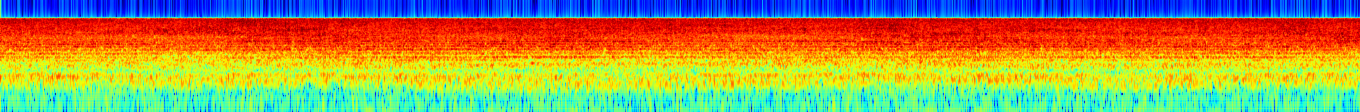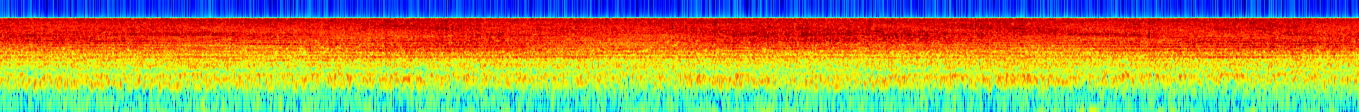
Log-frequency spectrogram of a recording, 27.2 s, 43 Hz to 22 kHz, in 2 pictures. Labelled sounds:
24.3	24.6	vessel noise, 3.1 to 3.4 kHz

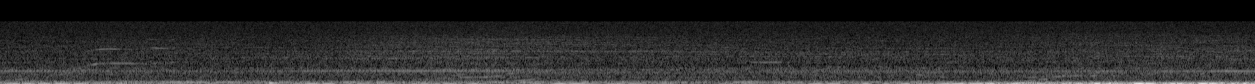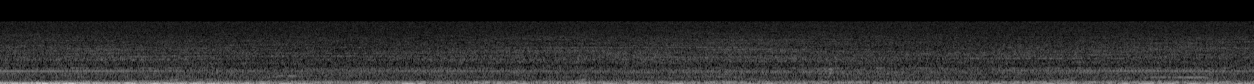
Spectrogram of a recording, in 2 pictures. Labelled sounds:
0.9	1.4	humpback whale, 0.86 to 2.1 kHz
7.5	7.8	humpback whale, 0.99 to 1.1 kHz

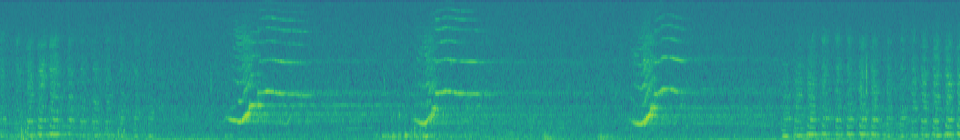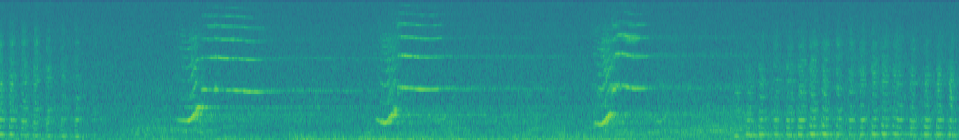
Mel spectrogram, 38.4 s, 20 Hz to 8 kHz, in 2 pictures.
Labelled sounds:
4.6	6.3	humpback whale, 0.80 to 7.6 kHz
8.4	9.7	humpback whale, 0.90 to 6.6 kHz
12.7	13.8	humpback whale, 0.90 to 5.7 kHz
22.8	24.5	humpback whale, 0.99 to 7.8 kHz
26.8	28.1	humpback whale, 0.96 to 7.1 kHz
31.1	32.2	humpback whale, 0.99 to 6.1 kHz

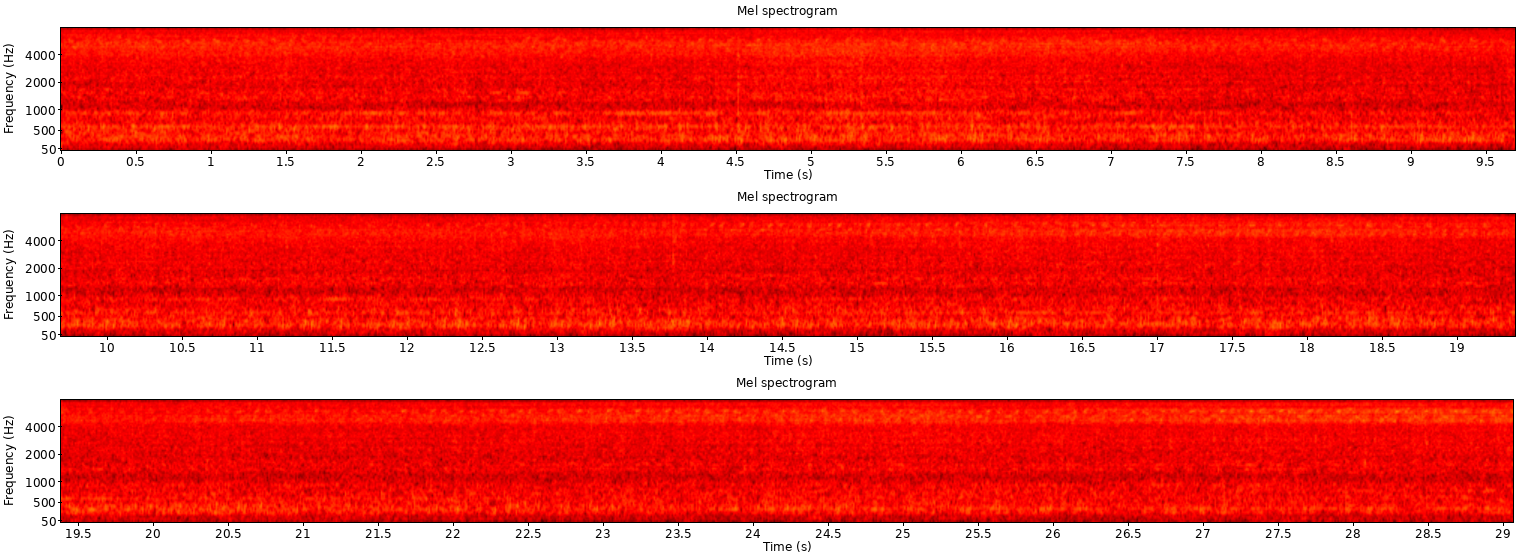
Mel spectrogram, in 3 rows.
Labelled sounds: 26.2	26.5	vessel noise, 6.1 to 6.3 kHz

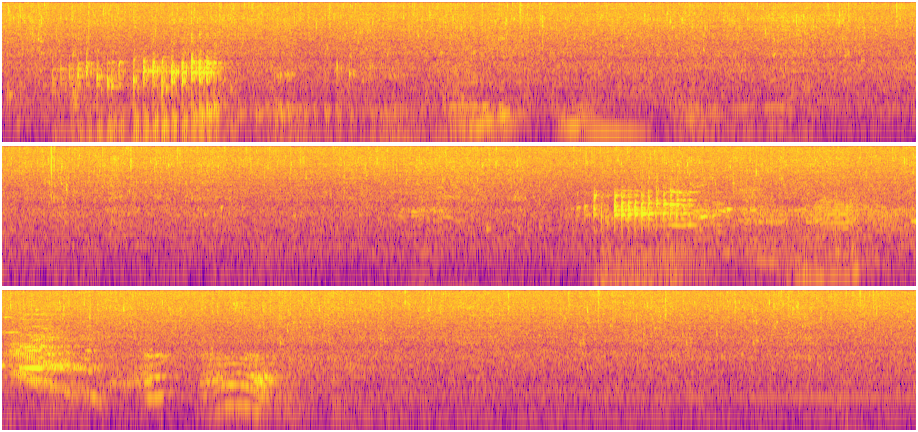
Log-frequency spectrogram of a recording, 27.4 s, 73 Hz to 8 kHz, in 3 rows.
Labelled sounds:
1.9	2.2	humpback whale, 0.78 to 1.2 kHz
13.1	13.4	humpback whale, 0.78 to 1.0 kHz
14.8	16.0	humpback whale, 0.78 to 1.3 kHz
18.2	18.8	humpback whale, 0.91 to 2.0 kHz

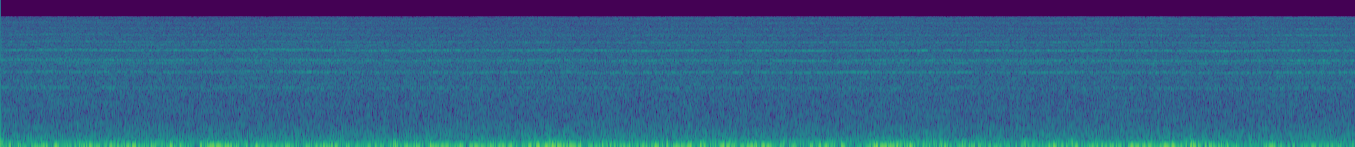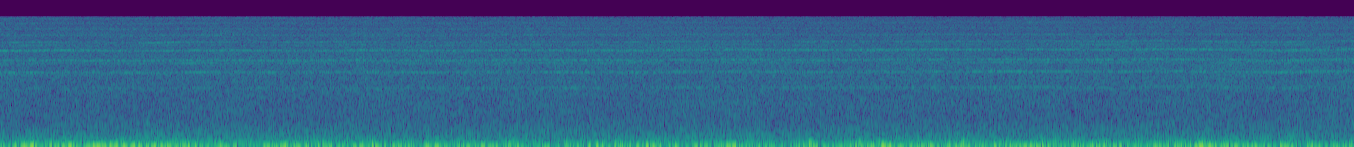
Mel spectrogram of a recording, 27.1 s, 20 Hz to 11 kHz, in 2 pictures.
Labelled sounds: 26.0	26.6	vessel noise, 1.5 to 5.2 kHz

